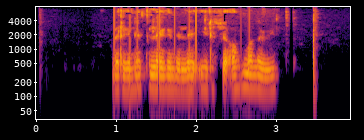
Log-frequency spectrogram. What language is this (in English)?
Bashkir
